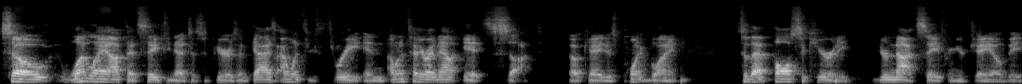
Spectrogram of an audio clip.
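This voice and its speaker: A man at medium pitch, animated in tone with lively intonation, vocal fry, big swings in loudness and a moderate pace, on a very clean recording with a silent background. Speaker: podcast co-host, entrepreneur. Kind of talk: podcast conversation.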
